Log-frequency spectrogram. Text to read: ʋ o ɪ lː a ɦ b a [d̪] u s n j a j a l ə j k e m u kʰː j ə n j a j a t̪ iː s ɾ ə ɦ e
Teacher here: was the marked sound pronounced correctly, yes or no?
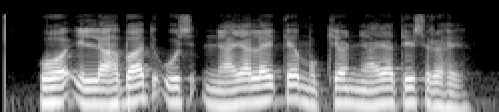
yes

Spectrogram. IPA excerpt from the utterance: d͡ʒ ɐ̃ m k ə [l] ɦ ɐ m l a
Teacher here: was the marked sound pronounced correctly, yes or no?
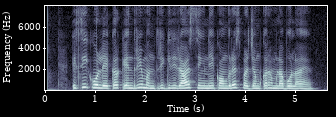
no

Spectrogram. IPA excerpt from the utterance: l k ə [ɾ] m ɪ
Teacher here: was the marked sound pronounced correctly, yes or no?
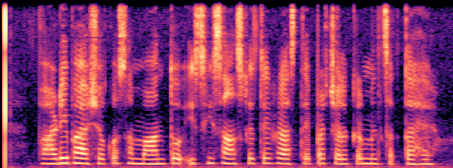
yes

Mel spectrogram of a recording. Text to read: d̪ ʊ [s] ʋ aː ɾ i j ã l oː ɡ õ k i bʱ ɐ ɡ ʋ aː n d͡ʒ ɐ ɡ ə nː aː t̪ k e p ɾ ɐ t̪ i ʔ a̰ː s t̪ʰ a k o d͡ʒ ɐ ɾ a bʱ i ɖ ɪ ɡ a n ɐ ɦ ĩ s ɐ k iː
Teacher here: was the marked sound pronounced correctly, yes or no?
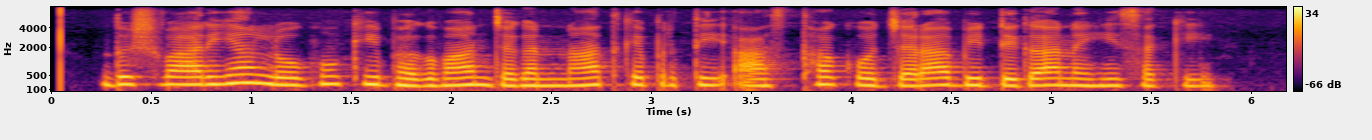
no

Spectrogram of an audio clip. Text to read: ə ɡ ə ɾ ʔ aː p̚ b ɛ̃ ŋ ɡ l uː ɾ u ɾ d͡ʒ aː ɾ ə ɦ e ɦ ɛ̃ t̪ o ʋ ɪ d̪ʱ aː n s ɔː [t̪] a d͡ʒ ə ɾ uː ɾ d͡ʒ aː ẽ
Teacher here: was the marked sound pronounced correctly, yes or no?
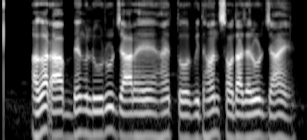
no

